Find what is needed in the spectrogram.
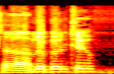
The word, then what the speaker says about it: Lubuntu: Lubuntu, there we go, on there.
